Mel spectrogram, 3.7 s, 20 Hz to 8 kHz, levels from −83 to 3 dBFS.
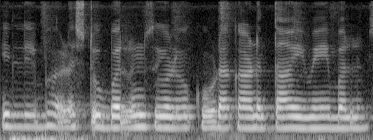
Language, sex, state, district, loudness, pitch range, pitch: Kannada, female, Karnataka, Bidar, -16 LUFS, 195-215 Hz, 200 Hz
